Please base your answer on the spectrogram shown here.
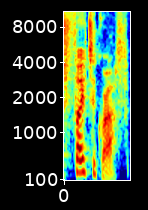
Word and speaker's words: photograph: Take the word photograph. The stress is on the first syllable, pho-to-graph. If you move the stress, the word sounds wrong to a native speaker or can mean something different.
